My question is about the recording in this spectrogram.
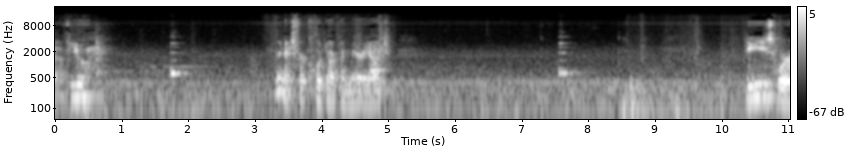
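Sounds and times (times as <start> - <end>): elevator hum: 0.0 - 11.0
short electronic beep: 7.6 - 7.9.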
